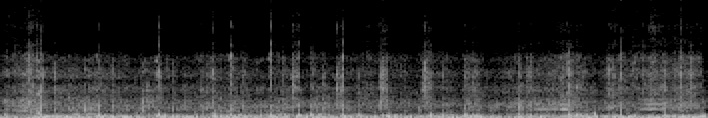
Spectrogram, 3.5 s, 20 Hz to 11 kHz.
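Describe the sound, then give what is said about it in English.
A long burst of gunfire, about 17 shots bringing the total to 20: sharp shots crack in quick, uneven succession over a dense, steady low rumble, with no pause for nearly four seconds. “This long burst is about 17 shots, bringing us a total of 20.”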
